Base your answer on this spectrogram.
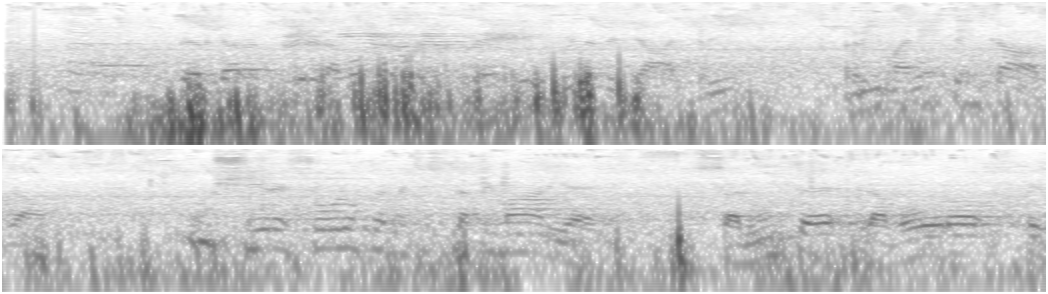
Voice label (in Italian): avviso vigili; calliano; Suoni Ambientali; Portobeseno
